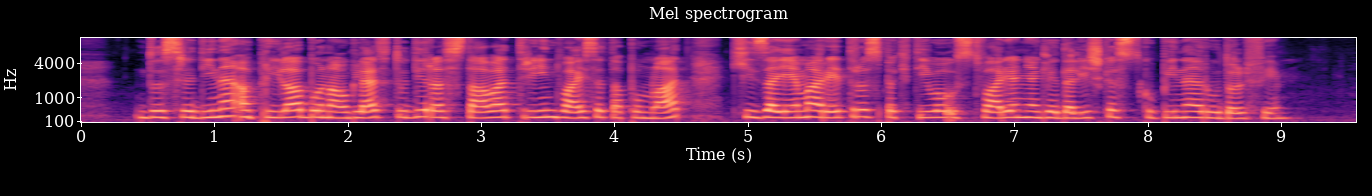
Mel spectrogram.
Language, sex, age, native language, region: Slovenian, female, 12-17, Slovenian, Drava region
